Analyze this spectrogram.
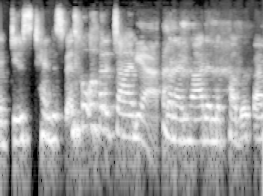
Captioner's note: laughs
